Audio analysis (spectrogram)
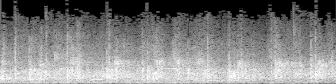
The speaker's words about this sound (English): And it's almost embarrassing that we applaud that, right? Like, think how elementary that is.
